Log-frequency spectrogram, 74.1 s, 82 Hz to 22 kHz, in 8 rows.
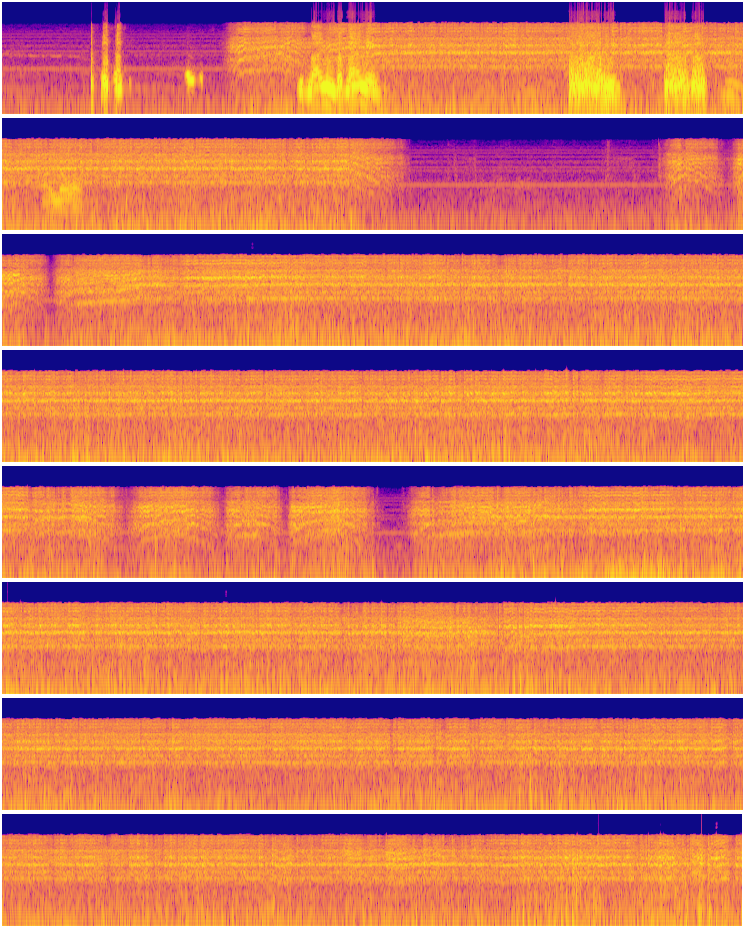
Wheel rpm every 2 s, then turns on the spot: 0, 70, 190, 230, 230, 230, 210, 10, 10, 80, 210, 230, 230, 230, 230, 240, 240, 230, 220, 130, 100, 130, 220, 240, 230, 230, 220, 230, 230, 230, 230, 240, 230, 230, 230, 230, 230.
16-18 38-40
